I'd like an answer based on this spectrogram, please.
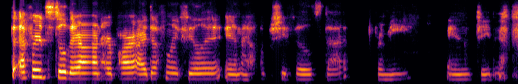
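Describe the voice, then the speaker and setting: With an American accent and a plain, everyday voice, a woman speaks at medium pitch and a moderate pace, her intonation fairly even but her loudness swinging widely. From Kansas City, US Midwest. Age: 20s. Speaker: marketing coordinator. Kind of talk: casual chat.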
